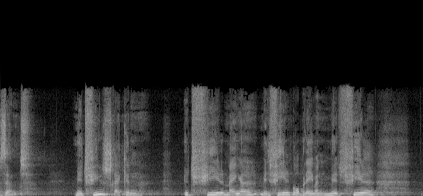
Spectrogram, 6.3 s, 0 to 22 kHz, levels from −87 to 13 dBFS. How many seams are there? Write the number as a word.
zero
